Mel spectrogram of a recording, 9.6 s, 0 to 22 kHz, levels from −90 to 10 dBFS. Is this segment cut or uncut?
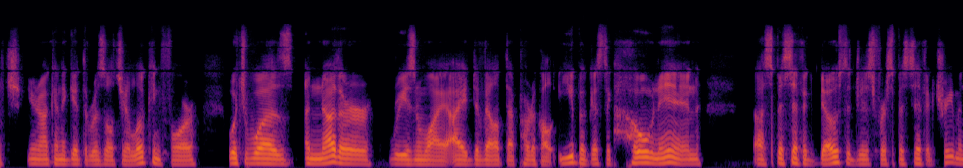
uncut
